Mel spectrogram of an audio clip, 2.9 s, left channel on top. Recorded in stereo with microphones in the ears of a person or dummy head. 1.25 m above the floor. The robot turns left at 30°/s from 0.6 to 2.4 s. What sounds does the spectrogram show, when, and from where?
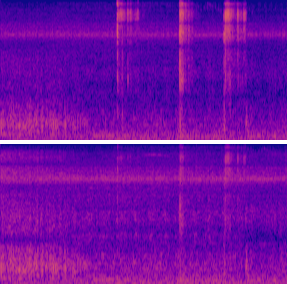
0.0 s a vehicle: 55° right; by 2.9 s 110° right
1.2 s a dropped coin: 70° left (ahead or behind); by 2.5 s 30° left (ahead or behind)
